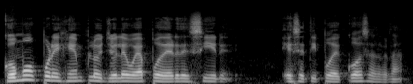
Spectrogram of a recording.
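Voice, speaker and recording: A man whose voice runs on the high side recounts his journey of faith at a normal speed during an interview. He is a missionary preacher and musician who narrates earnestly, tacking a quizzical "right?" onto his sentences.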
